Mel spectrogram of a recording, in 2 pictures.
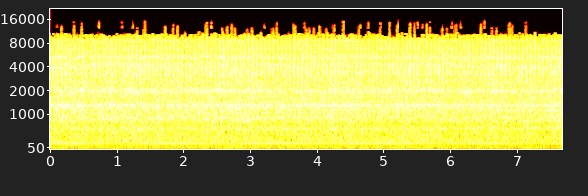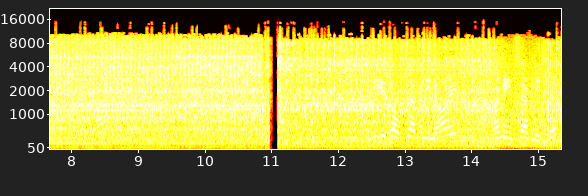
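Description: A farm tractor's engine drones steadily as it drives along at speed, a loud continuous hum with a brief dropout near the end and some wind and road noise.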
